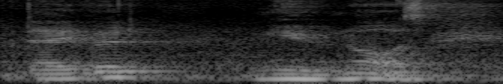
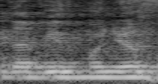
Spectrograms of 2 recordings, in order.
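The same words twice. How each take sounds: First: The name is said with an anglicised Australian pronunciation. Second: The name is said with a Spanish pronunciation. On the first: "that's the Australian anglicised pronunciation" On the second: "when you say my name in Spanish"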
